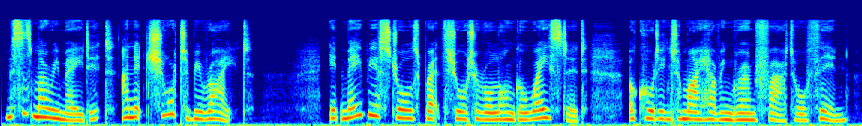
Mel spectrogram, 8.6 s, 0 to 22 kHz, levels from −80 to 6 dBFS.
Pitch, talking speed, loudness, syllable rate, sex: 240 Hz, 195 wpm, -16 LUFS, 4.8 syllables/s, female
